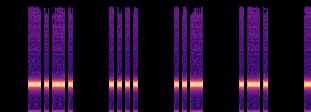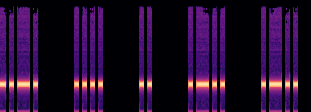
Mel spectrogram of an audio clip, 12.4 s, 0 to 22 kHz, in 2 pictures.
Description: Morse code, heard as a keyed tone, about 15 wpm, spaced as for 8 wpm, 1000 Hz. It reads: CHURCHILL
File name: qotdfiles / 8wpm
